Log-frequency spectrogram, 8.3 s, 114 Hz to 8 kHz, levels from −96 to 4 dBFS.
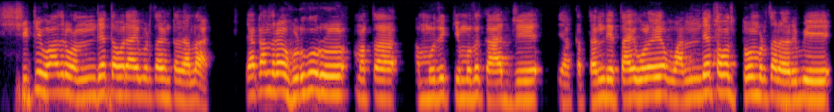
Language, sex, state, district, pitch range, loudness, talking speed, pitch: Kannada, male, Karnataka, Bijapur, 190-225 Hz, -16 LUFS, 130 wpm, 205 Hz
